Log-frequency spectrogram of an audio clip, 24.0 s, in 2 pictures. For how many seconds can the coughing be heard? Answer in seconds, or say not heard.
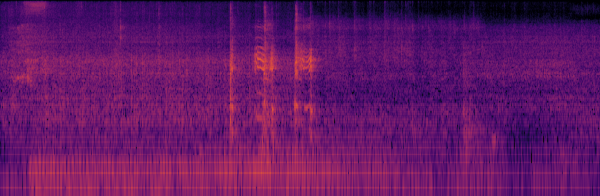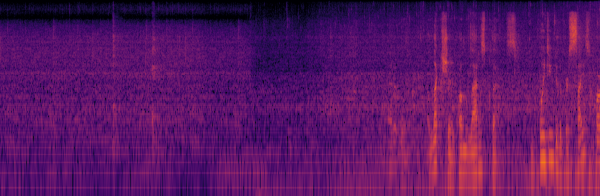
3 s.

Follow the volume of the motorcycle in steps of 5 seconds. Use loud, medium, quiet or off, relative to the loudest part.
loud, loud, quiet, medium, loud.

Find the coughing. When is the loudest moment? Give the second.
5 s.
